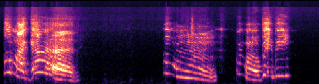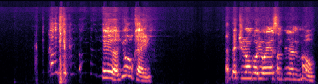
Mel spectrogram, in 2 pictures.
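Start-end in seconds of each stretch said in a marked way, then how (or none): 4.9-9.4 tender. Real, not acted. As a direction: soothe a frightened puppy. Comforting rescued puppy.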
